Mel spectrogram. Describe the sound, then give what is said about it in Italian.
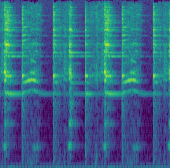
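A ruler dragged across a glass bottle makes bright, glassy clinks with ringing overtones. The sharp strikes come one after another in an uneven rhythm, each fading quickly before the next. “è il suono di un righello su una bottiglia.”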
